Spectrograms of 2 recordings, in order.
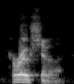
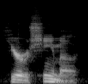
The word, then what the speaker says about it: Hiroshima: So just as I mentioned, Hiroshima, but then there's kind of the more Japanese way to pronounce it, but still in English, is like Hiroshima. But then there's the Japanese pronunciation, which would be Hiroshima. So, which do I go with? Yeah. But so Hiroshima is like close to the Japanese version, but Hiroshima is kind of like the English version of the city, right?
